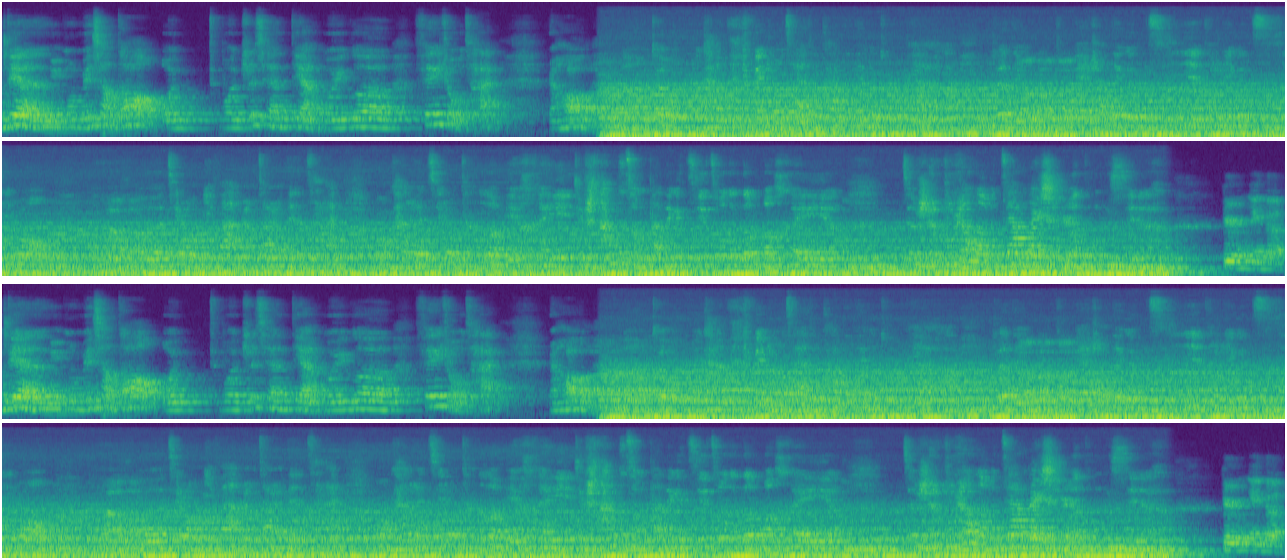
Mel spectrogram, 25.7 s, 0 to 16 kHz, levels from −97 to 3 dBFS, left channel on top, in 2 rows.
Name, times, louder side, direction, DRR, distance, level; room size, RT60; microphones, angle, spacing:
voice 1, 0.0-1.8 2.2-5.8 6.2-10.3 10.7-24.9, equal, 50° left, -8 dB, 1.2 m, -24 dB
voice 2, 5.6-6.6 10.1-10.8 13.8-14.3 20.9-21.3 23.0-23.6 25.0-25.6, right 1 dB, 65° right, -6 dB, 0.6 m, -24 dB
sound 1, 5.9-24.5, equal, 80° left, 1.1 m, -16 dB
sound 2, 7.3-16.2, right 1 dB, 15° right, 0.3 m, -29 dB
sound 3, 12.5-18.8, equal, 35° right, 1.1 m, -35 dB
2.4 x 2.2 x 2.5 m, 1.2 s
head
